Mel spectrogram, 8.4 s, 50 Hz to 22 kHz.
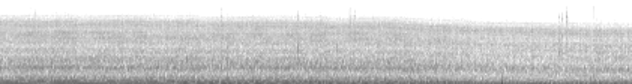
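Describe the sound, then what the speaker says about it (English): Tractor engine of a 4955 in Farming Simulator 2013, a loud, steady low drone with a rough, strained tone that wavers slightly in pitch and swells in a few pulses, heard alone. "it sounds like the engine on that 4955 is, you know, about ready to puke"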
